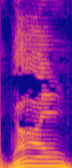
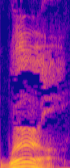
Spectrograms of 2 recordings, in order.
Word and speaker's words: world: 那叫做 World War II, 世界那个字叫 World, 因为有一个 R, 还有一个 L, 所以先念成卷舌音 world, 然后那个 L 呢翻成欧洲的 O, world, 就 world, 好，那个 D 念得很弱，好， world, World War II, 好，就是第二次世界大战。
